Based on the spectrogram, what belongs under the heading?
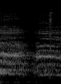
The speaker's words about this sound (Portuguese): É o galo. Esse galo é uma comédia, mano. Esse galo ontem ele partiu pra briga comigo. É doido mesmo, doido pra morrer.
